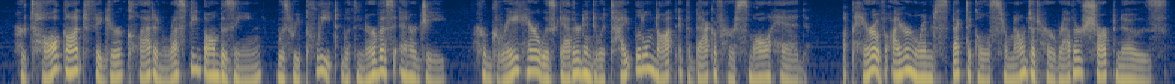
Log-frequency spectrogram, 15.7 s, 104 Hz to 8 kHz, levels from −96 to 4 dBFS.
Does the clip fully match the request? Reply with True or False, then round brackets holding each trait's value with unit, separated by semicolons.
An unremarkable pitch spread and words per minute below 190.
True (4.6 semitones; 160 wpm)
